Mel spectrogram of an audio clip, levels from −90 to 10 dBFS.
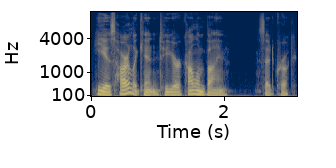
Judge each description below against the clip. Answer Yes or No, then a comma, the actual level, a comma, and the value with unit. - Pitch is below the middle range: Yes, low, 115 Hz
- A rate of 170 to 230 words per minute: No, average, 155 wpm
